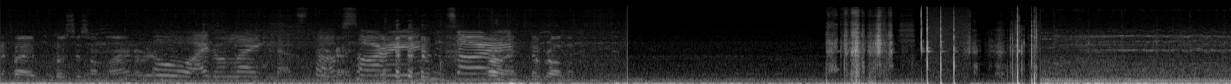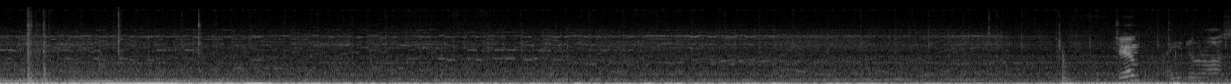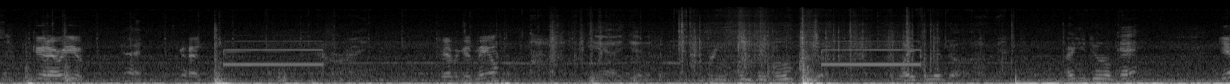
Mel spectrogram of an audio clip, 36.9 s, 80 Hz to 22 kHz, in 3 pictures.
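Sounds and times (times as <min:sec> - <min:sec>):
pickup truck engine and road rumble: 0:00.0 - 0:36.9
short beep: 0:26.8 - 0:27.9, 0:32.8 - 0:33.9.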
